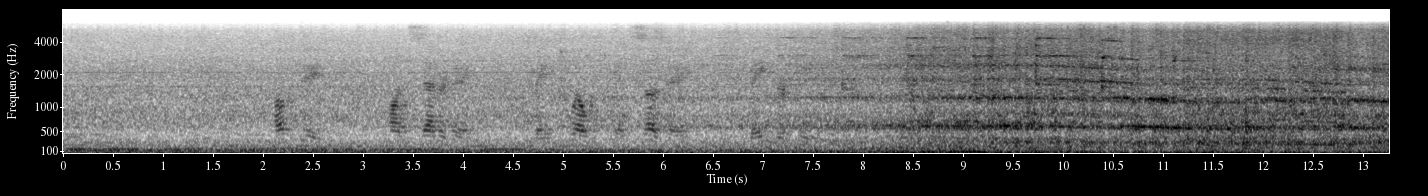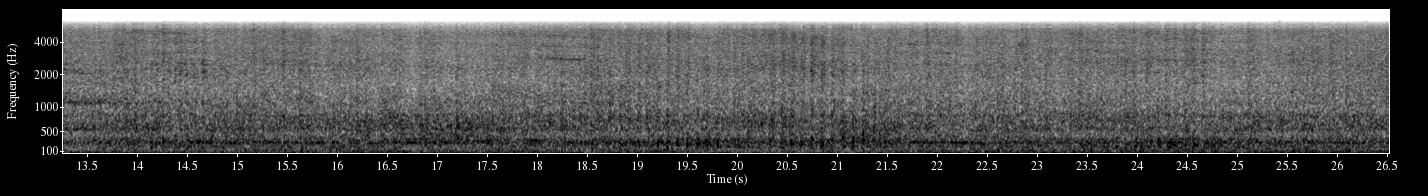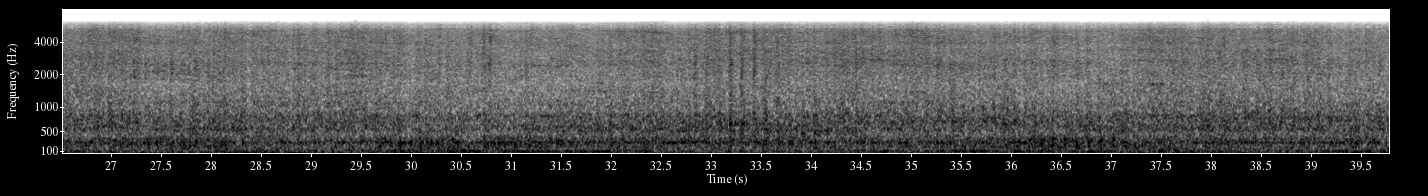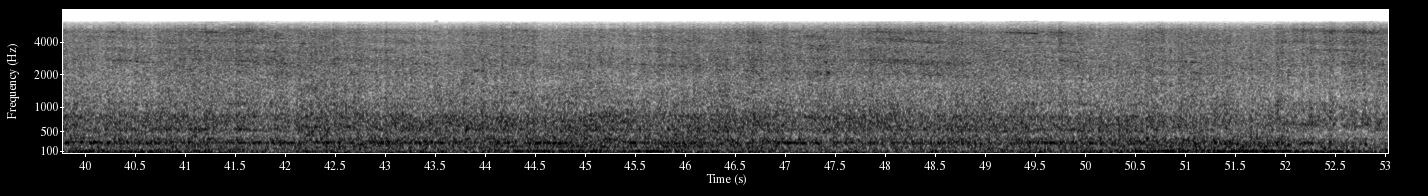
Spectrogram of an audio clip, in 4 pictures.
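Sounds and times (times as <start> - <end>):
locomotive horn note: 7.2 - 13.5
freight cars rumbling and rattling: 13.5 - 53.0.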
